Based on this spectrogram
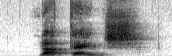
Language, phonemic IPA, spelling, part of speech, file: Dutch, /laːˈtɛi̯ns/, Latijns, adjective / proper noun, Nl-Latijns.ogg
- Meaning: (adjective) Latin; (proper noun) the Latin language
